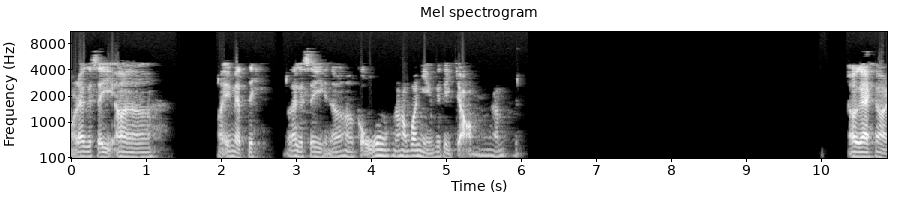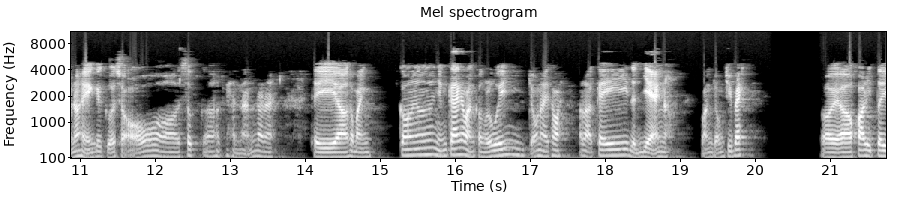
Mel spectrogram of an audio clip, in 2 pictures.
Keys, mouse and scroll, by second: 1.7 click, 2.6 click, 5.7 click, 11.3 click, 12.8 click, 18.6 click, 19.5 click.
